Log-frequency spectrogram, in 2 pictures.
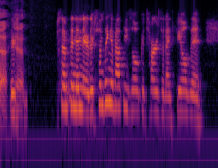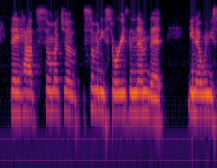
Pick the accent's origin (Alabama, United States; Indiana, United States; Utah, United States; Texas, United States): Texas, United States; You know, I grew up in Texas, and I grew up in a family who didn't have the financial means to provide any sort of instruction.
